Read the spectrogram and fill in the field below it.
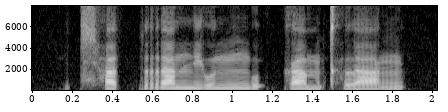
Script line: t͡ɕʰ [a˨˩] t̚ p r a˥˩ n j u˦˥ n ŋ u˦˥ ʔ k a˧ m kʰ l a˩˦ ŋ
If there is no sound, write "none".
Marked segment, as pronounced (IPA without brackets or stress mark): a˨˩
